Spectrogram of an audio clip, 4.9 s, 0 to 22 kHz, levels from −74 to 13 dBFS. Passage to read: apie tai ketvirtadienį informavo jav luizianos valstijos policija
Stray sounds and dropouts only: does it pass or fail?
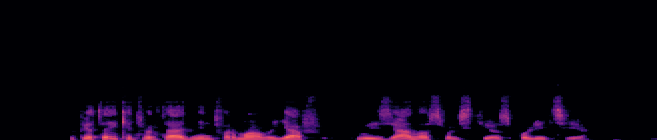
pass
